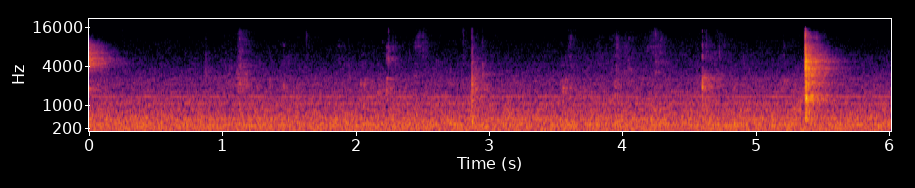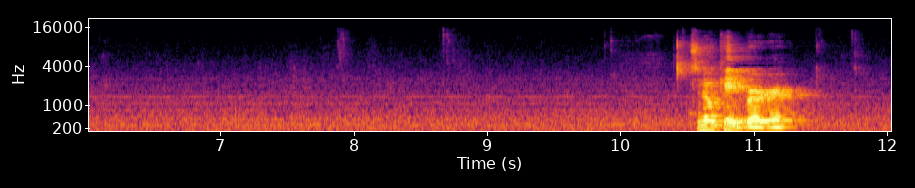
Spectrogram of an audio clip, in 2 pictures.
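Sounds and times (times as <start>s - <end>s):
quiet room hum: 0.0s - 12.0s
mouth clicks while chewing: 11.4s - 12.0s.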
